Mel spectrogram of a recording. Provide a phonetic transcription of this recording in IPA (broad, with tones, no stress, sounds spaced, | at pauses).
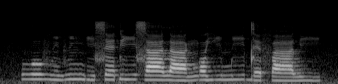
β o˦ v ĩ˨ v ĩ˦ ŋ iː˨ s ɛ˦ ɗ iː˦ z aː˦ l aː˨ ŋ ɔ˦ j i˦ m iː˦ d ɛ˨ f aː˨ l iː˨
